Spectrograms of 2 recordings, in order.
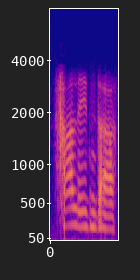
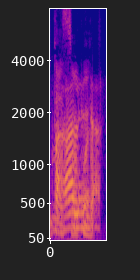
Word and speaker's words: Valendas: Habe ich es richtig gesagt? Nein, ist total falsch. – Ja, das ist Valendas. – Valendas.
